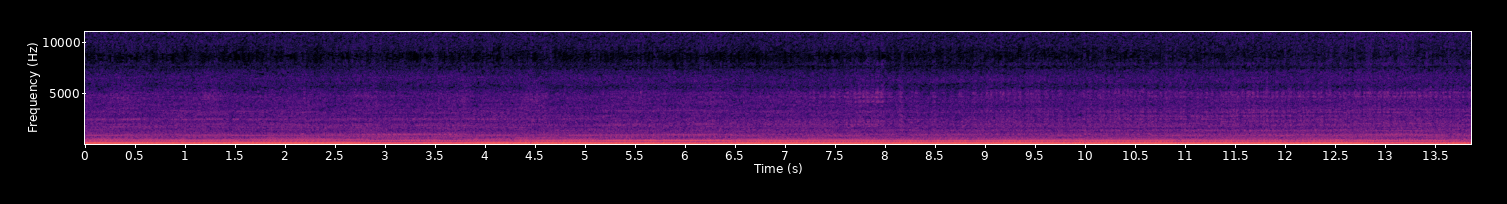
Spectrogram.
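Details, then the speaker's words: 2007 Subaru WRX with STi engine swap, after timing correction and 15-minute break-in at about 2500–3000 rpm: steady, even, smooth idle with no knocks or misses; normal. "so we ran it at like 25 3000 rpm for about 15 minutes to break it in and as you can hear right now it's running pretty smooth"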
